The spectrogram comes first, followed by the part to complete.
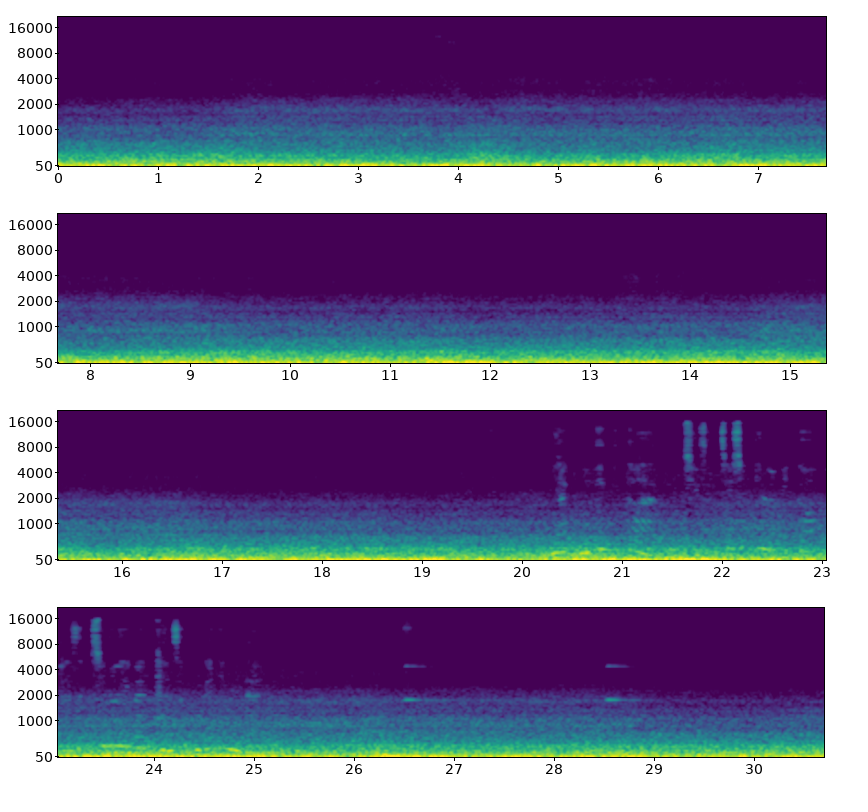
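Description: Steady low rumble of tyre and road noise with engine drone, heard from inside a car cruising at road speed. A few faint clicks come about two-thirds of the way through.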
